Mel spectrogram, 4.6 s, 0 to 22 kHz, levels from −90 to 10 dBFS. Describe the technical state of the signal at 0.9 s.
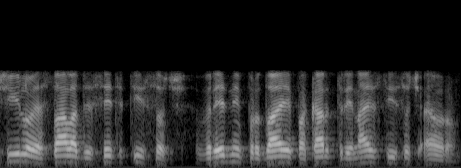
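At 0.9 s the audio is intact, with no fault to report at that moment.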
